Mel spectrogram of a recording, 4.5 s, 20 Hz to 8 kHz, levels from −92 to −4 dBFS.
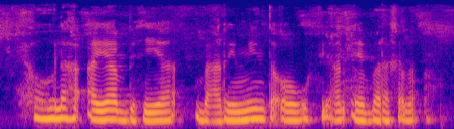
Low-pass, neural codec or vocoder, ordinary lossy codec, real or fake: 7.2 kHz; none; none; real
